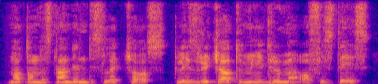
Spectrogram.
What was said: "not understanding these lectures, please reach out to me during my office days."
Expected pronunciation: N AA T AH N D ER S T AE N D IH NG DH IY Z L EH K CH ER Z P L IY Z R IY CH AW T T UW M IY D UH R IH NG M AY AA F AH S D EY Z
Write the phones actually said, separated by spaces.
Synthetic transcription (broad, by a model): N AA T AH N D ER S T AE N D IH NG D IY S L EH K CH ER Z P L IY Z R IY CH AW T T UW M IY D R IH M AY AA F AH S D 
